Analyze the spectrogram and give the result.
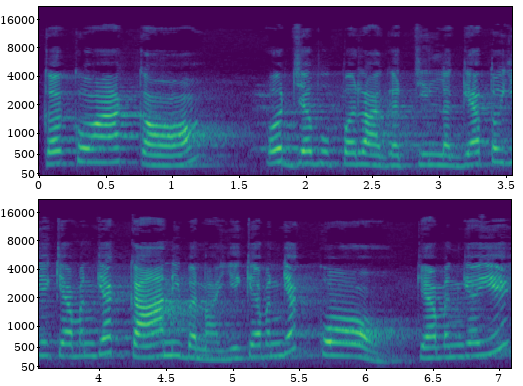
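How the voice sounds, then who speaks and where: A woman teaches young children to read, sounding out each letter and syllable one by one. Her voice sits high and moves slowly. The recording is dull and lo-fi, with a long reverb trailing her words. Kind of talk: Hindi phonics lesson for young children.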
